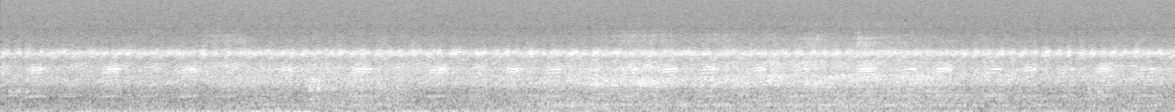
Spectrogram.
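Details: Frog chorus filling the darkness before dawn during the monsoon rains at Deokso interchange on a foggy highway with light traffic. The chorus is a dense, continuous wash with a steady high trilling band, over a low rumble of passing vehicles.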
